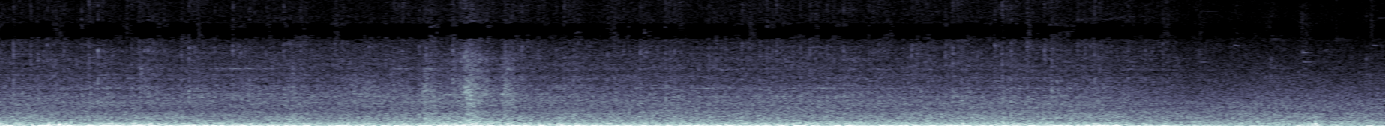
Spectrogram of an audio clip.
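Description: A train passing close by: a steady, heavy rumble that starts to die away in the last second or two.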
